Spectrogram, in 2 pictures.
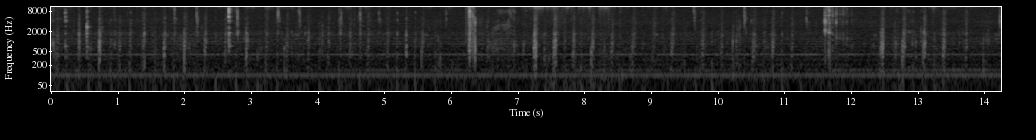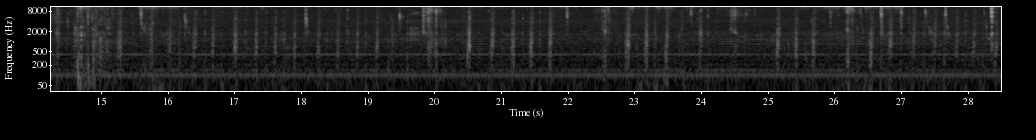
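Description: A person chewing crunchy lettuce salad close to the microphone, with irregular crunches and wet mouth clicks, over a faint steady hum.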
